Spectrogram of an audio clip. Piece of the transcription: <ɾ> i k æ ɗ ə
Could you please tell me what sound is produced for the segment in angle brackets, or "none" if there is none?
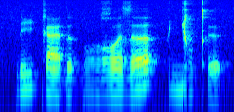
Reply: ɾ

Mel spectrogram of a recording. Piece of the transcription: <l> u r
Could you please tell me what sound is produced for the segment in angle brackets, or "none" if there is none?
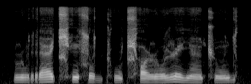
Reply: ɭ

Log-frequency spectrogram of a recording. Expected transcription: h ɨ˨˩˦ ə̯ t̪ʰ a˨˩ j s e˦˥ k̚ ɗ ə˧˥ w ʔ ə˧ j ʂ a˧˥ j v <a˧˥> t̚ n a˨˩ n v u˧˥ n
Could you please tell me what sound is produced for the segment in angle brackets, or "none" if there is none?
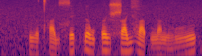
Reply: a˨˩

